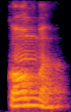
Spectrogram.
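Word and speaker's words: comb: इधर है इसमें जी कॉम कॉम इसमें बी नाइफ में क्या है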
